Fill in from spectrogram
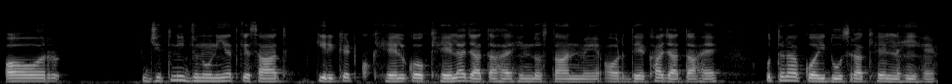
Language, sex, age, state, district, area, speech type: Urdu, male, 18-30, Uttar Pradesh, Ghaziabad, urban, spontaneous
